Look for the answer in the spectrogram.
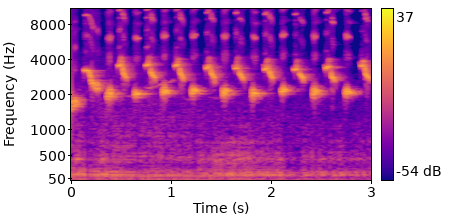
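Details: White-rumped shama lure song to provoke a reply: a steady fast series of about fifteen bright, downslurred whistled notes, evenly repeated several times per second.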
